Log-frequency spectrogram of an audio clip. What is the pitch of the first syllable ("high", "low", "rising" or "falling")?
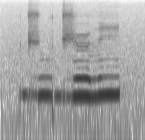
low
